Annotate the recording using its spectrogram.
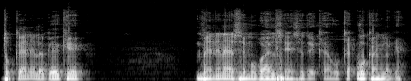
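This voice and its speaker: A man with a fairly low voice gives a storytelling religious talk as a Sufi guide. He slips into quoted voices to act out the back-and-forth of the tale. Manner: recounts dialogue in lively quoted voices.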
